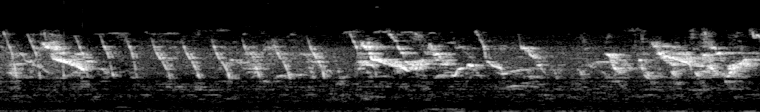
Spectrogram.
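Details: Oriental white-eye training-recording song for prompting caged birds to reply: bright, thin whistled notes and fast twittered phrases, rising and falling in loudness, over a low hum.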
